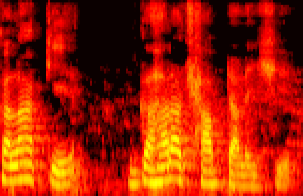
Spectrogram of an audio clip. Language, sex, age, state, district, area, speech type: Maithili, male, 30-45, Bihar, Madhubani, rural, spontaneous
